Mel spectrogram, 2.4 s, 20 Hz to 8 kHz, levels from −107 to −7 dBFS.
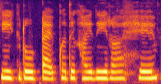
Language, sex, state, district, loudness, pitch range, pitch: Hindi, female, Bihar, Jamui, -14 LUFS, 230-245 Hz, 235 Hz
